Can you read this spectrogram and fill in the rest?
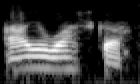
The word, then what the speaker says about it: ayahuasca: But that's just to really tell you what the word exactly was, ayahuasca.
